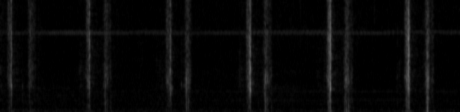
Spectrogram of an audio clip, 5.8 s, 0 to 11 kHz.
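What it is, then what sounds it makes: Plastic sliding phone case. A thumb repeatedly slides the card panel of a palm-sized plastic Note7 slide phone case open and shut, making an unusual sound. Twelve short, sharp clicks come in six quick pairs about a second apart. They are bright and dry with almost no ring, over a faint low rumble.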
